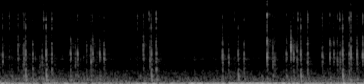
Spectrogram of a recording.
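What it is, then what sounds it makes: Plastic mechanical keyboard. A compact cream-white mechanical keyboard with plastic keycaps and a hollow case rests on a glass table as both hands' fingertips type on it continuously. Rapid, irregular clacky taps come with bright, short clicks over a steady low hum. There is no clear pause in the stream of keystrokes.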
